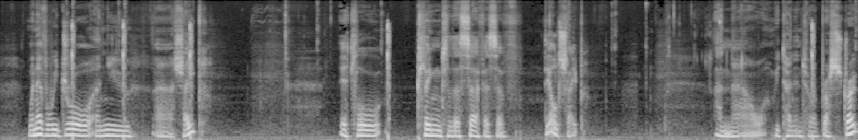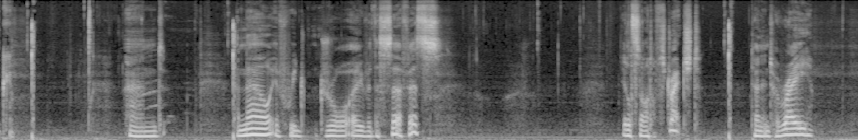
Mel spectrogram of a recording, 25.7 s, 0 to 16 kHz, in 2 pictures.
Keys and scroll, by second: 9.4 s, 9.4 w.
